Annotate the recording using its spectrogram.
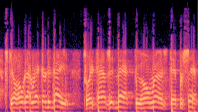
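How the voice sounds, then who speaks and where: Over noticeable background noise, a man with an East Tennessee accent talks at a high pitch. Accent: Southern US, East Tennessee. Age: 80s+. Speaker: retired baseball player. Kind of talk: phone interview. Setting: phone call.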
